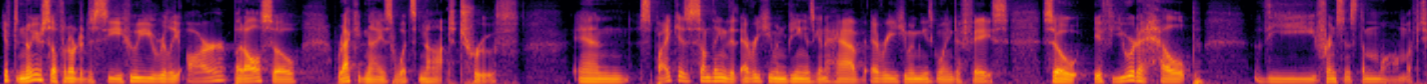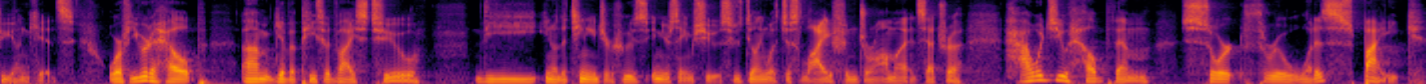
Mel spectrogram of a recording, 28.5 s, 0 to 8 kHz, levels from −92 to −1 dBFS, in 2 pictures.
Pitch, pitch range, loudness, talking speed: 105 Hz, 95-110 Hz, -27 LUFS, 200 wpm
